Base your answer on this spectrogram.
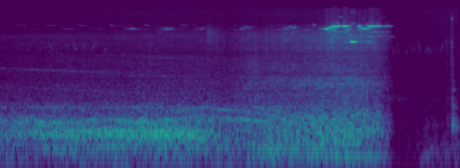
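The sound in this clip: A bus arriving at its terminal stop after rain: a steady low engine rumble holds and swells, then a sharp high hiss of air brakes sounds before the noise cuts off abruptly near the end.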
